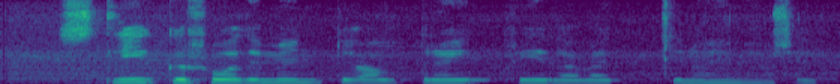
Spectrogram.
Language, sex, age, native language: Icelandic, female, 12, Icelandic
